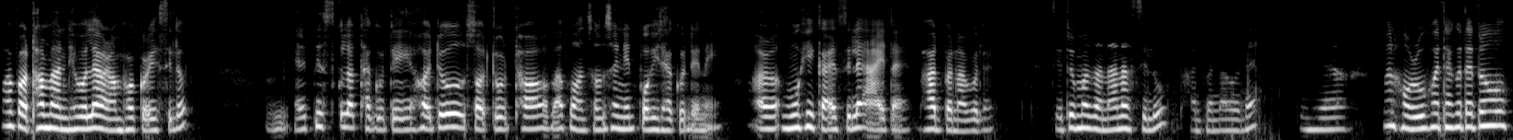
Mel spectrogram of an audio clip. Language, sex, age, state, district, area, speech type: Assamese, female, 30-45, Assam, Biswanath, rural, spontaneous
